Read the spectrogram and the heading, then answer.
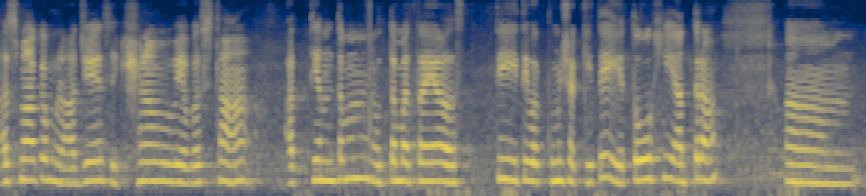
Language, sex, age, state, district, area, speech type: Sanskrit, female, 30-45, Andhra Pradesh, Visakhapatnam, urban, spontaneous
